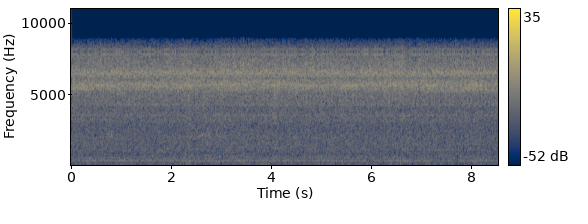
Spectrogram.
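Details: Honey bees crowding around their hive while being fed store-bought honey as a treat: a dense, steady hum with low droning bands, smeared by broad hissing noise throughout.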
